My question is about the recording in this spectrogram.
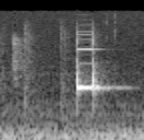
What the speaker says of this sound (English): you have to press this button, wait for a beep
